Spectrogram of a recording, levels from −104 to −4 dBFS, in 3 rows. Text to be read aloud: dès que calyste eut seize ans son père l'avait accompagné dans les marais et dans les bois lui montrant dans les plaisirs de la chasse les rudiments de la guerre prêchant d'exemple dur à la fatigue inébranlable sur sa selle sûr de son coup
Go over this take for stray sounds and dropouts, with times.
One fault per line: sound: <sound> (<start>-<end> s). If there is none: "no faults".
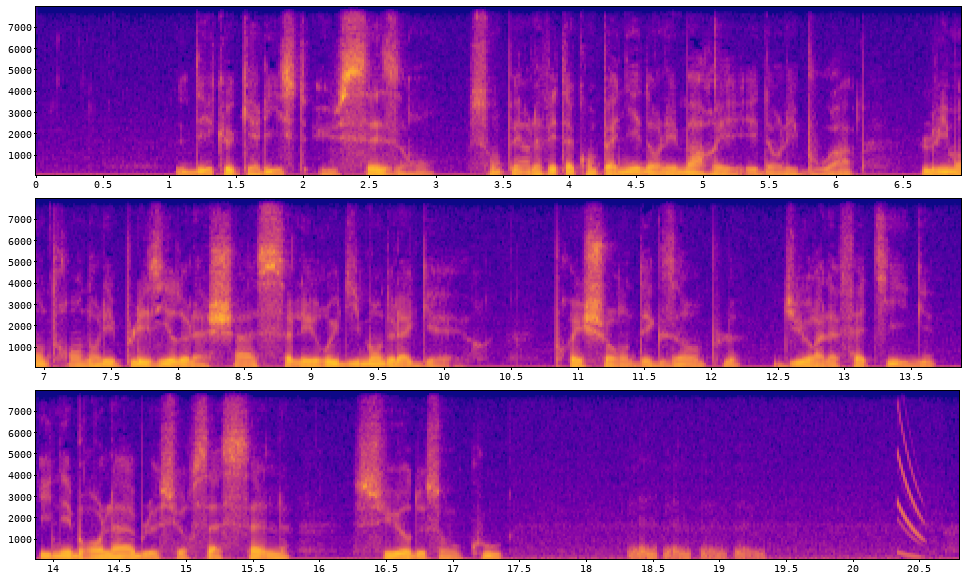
sound: laugh (18.3-19.3 s)
sound: chirp (20.3-20.6 s)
